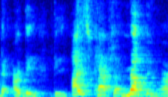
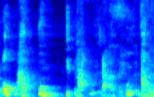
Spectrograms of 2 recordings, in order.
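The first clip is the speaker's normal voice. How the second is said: put-on comic ouch sounds as the kid gets hit; mock yelps of pain; 3 semitones higher, 4 dB quieter than usual. Kid yelping under his mother's spoon, mock pained cries. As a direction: yelp like a kid being smacked on the head. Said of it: "singing a different tune".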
